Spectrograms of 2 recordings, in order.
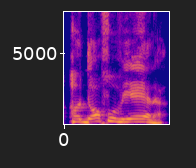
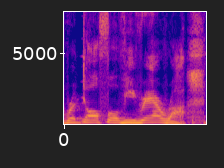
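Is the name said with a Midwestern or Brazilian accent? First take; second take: Brazilian; Midwestern. First: The name is said with a Brazilian Portuguese accent. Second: The name is said with a Midwestern American accent. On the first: The speaker calls it right. "I've been through this training. So I'm going to go" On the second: The speaker calls it wrong. "my Midwest ass would go"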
